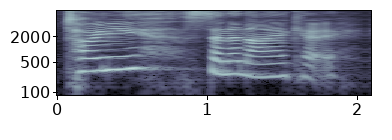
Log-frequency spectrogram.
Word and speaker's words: Senanayake: I did ask Tony to tell me how to pronounce his name about 5 times because I was really worried about getting it wrong. Tony Senanayake.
